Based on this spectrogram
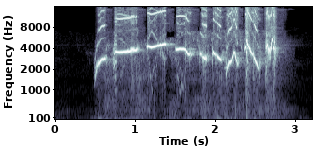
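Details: Oriental magpie-robin singing at dawn, a fluent run of clear whistled notes, first rising then level, followed by quick falling and twisting whistles, about nine notes in under three seconds.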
